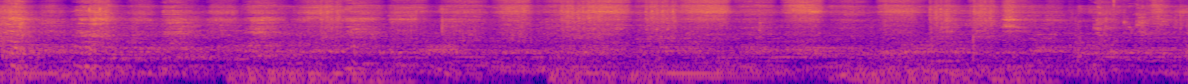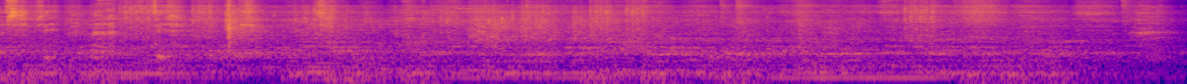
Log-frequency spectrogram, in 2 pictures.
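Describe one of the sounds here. A man pants and groans heavily, close by.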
